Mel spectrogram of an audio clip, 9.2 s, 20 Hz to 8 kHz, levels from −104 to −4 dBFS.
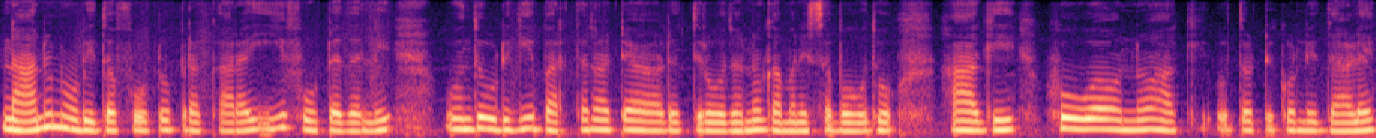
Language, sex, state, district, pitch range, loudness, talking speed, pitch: Kannada, female, Karnataka, Mysore, 190-215 Hz, -15 LUFS, 105 wpm, 200 Hz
